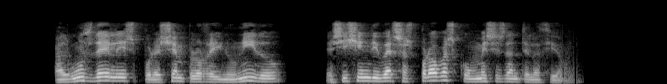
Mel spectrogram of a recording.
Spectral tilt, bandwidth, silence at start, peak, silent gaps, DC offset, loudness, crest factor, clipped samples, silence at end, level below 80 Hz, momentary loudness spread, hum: -4 dB/octave; 8 kHz; 0.55 s; -2 dBFS; 3.03-3.25 s; under 0.1%; -18 LUFS; 18 dB; under 0.1%; 0.95 s; -58 dBFS; 11 LU; none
